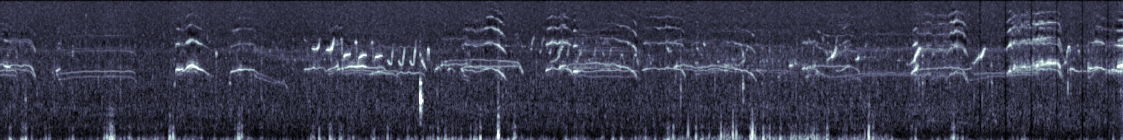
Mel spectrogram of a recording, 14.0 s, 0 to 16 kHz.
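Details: Peregrine falcon chicks at a forest nest in the Barycz Valley (Dolina Baryczy), 17 April 2024, being fed: faint, strained, harmonic whining calls repeated in overlapping bursts, over soft low thuds and rustling at the nest.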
